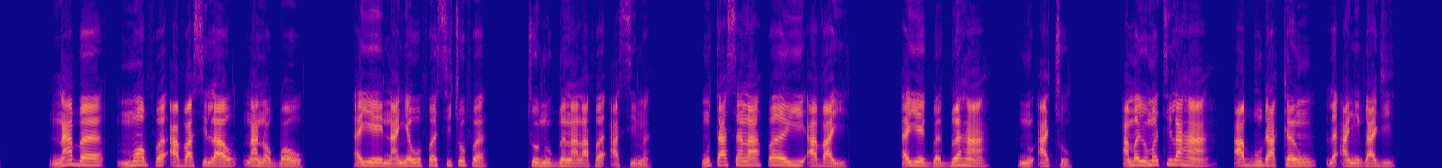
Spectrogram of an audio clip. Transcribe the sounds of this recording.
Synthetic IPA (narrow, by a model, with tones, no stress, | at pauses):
nã˦bɛ˦mɔ̃˦bɸɛ˦ʔa˨βa˦si˦la˦wo˦nã˦nɔ̃˨ɡ͡bɔ˨wo˨ | ḛ˦jɛ˦nã˨ɲɛ̃˦wo˦ɸɛ˦si˦t͡ʃo˦ɸɛ˦ | t͡ʃo˦nũ˦ɡ͡blɛ̃˦lã˦la˦ɸɛ˦ʔa˨si˦mɛ̰̃˨ | ŋũ˦t̪a˦sɛ̃˦la˦ɸɛ˦ɣɛ˦ji˦ʔa˨va˦jḭ˨ | e˦jɛ˦ɡ͡bɛ˨ɡ͡blɛ̃˦ɦã˦ | nũ˦ʔa˦t͡ʃo̰˨ | a˨mɛ̃˨jo˨mɛ̃˨t̪i˦la˦ɦã˦ | a˨bu˦ɖa˦kɛ˦ŋũ˦lɛ˦ʔa˨ɲĩ˦ɡ͡ba˦d͡ʑi˦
